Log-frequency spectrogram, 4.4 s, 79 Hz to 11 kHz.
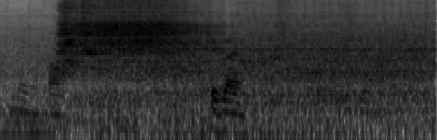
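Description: Honda MSX125's single-cylinder four-stroke engine started from the alarm's remote-start function. It catches about half a second in and keeps running.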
